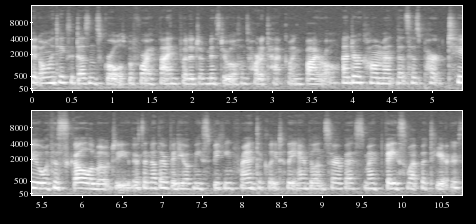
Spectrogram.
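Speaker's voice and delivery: ordinary talk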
